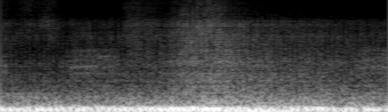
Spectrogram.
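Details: Pickup truck that threw itself into limp mode while driving: deep rumble that sags and falters unevenly, stumbling under load and not pulling cleanly; cause suspected, not confirmed.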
